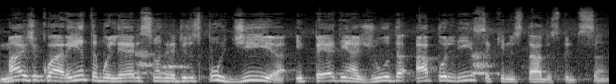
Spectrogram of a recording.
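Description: With noticeable background noise, a man speaks in a fairly high pitch using lively intonation. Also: moderate pace, hardly any pauses. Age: 40s. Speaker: state politician. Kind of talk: live-stream interview.

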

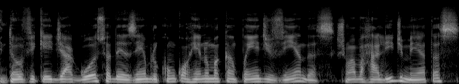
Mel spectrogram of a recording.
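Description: A man's plain, everyday voice, medium-pitched and fairly quick with ordinary pitch variation, dry and close with no echo, on a very clean recording with a silent background. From Brazil, Belo Horizonte (Minas Gerais). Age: 30s. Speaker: entrepreneur, founder of a security company. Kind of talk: interview, casual conversation.

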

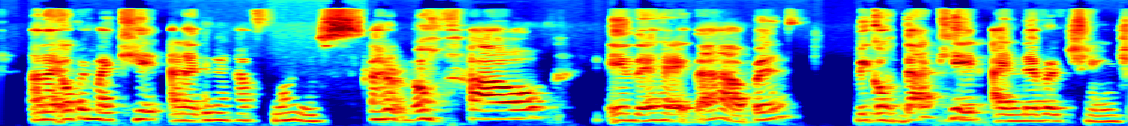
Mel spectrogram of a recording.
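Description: A woman speaks at a moderate pace with a medium pitch and ordinary pitch variation. Her loudness stays very even. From Cuba. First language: Spanish. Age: 40s. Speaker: hairstylist. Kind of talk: casual chat. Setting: trade show. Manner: animated.

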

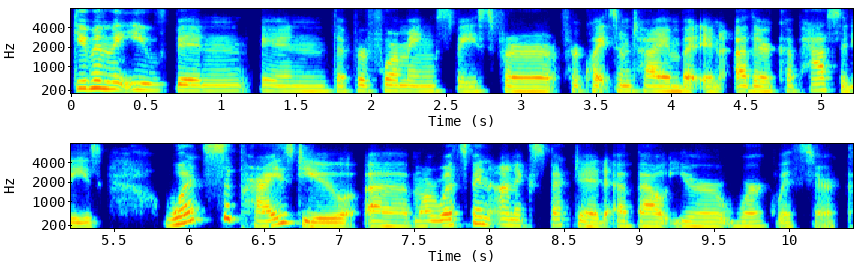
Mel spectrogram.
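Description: Over a quiet background, a woman with an American accent uses an ordinary speaking voice, fairly low in pitch, at a moderate pace with lively intonation. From US Southwest, New Mexico. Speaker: podcast host. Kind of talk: interview.

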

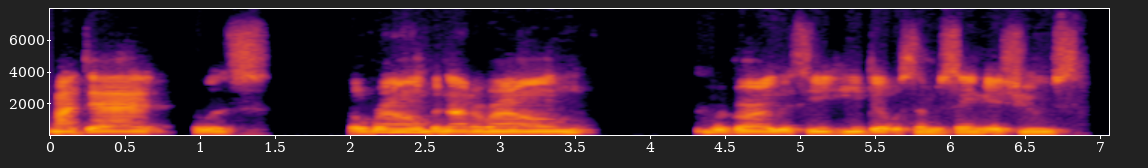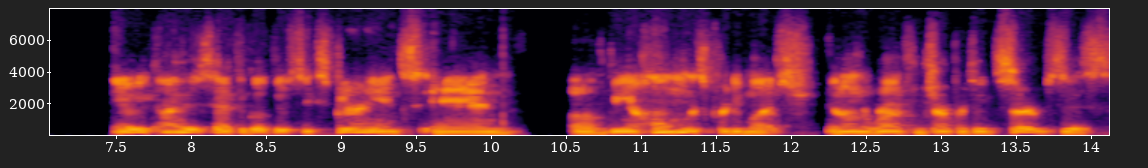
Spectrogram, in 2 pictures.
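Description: In an American accent, a man with a very deep, low voice speaks at a moderate pace, with fairly even intonation and very even loudness. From Detroit, US. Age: young. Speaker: author and former foster youth. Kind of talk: interview.

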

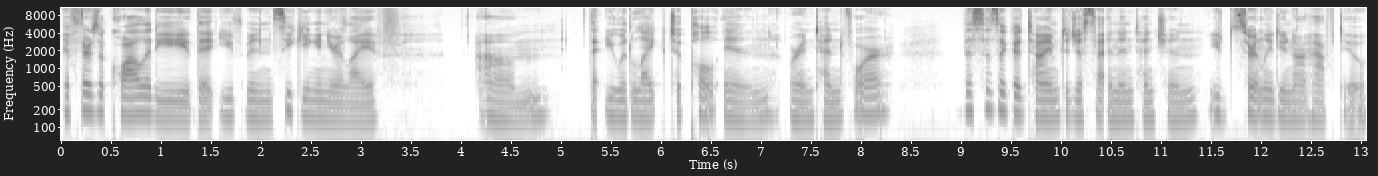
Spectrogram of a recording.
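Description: A woman with a very deep, low pitch speaks in a calm, gentle tone at a fairly slow pace with ordinary pitch variation. The recording is very clean with a silent background and a dry, close sound with no echo. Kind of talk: guided meditation, soothing and spoken straight to the listener. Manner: slow, calm and gentle, with long pauses between phrases; soft-spoken, warm and reassuring.

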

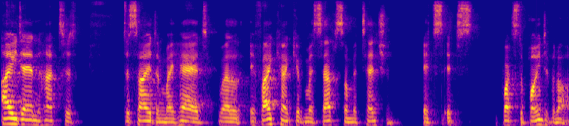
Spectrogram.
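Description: In an Irish accent, a man speaks at a fairly slow pace with a fairly low pitch, a bright, sharp tone and ordinary pitch variation against a quiet background. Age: 40s. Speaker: podcast host, breathing educator. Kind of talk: casual interview chat.

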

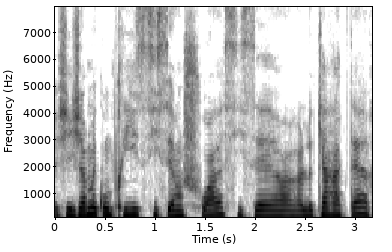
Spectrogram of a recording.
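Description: Against a silent background in a very clean recording, a woman speaks at a medium pitch and moderate pace with monotone, flat intonation. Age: 40s. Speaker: person living with HIV. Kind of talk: personal testimony interview.

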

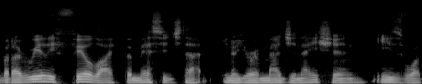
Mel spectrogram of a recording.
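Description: This very clean recording has a silent background. A man with an Australian accent speaks in a very deep, low voice with a dark, mellow tone. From Melbourne, Australia. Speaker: podcast host. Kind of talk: casual interview conversation.

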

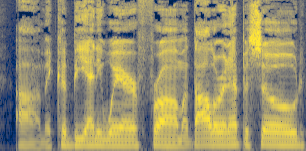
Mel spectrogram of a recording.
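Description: This is a man with a New York accent. He talks at a moderate speed. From New York City (Queens), Puerto Rican heritage. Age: 30s. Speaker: podcast host. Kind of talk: casual monologue.

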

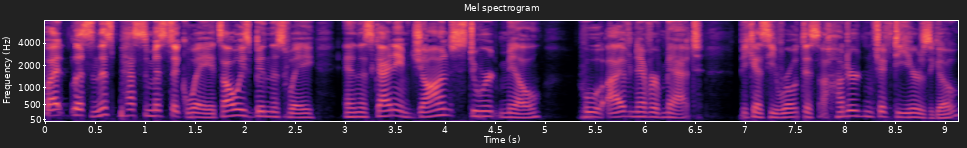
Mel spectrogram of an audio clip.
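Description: This man has a normal speaking voice, pitched fairly high with ordinary pitch variation, at a moderate pace and very even loudness. The recording is very clean, with a dry, close sound, no echo and a silent background. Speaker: podcast host. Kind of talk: casual chat about finance.

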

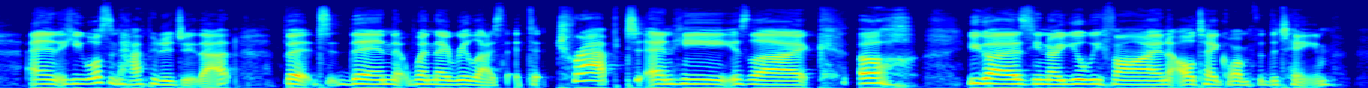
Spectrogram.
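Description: On a very clean recording with a silent background, a woman with an Australian accent speaks at medium pitch and moderate pace with fairly even intonation. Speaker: podcast co-host, teacher. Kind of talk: casual chat.

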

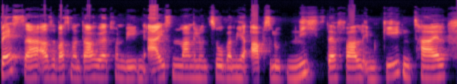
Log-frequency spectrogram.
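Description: A normal speaking voice talks fairly quickly. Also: woman. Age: 20s. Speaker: fitness model. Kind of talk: casual interview. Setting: video call.

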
